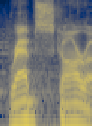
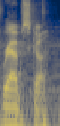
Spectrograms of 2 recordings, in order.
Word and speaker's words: Rabsca: Rabscara, I believe that's how you pronounce that one. Rabska? Yeah, Rabska.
